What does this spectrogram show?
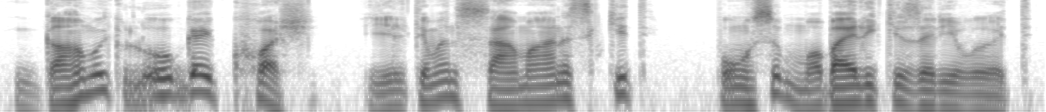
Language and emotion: Kashmiri, happy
